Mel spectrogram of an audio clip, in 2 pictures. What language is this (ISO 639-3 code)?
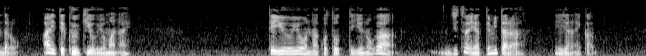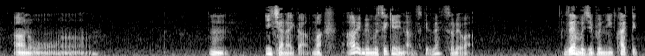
jpn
